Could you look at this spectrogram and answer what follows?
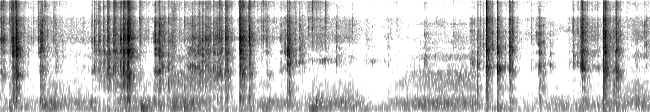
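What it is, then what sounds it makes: Dry laundry soap bar. A small blade scrapes and cuts thin shavings off a solid bar of dry, old brown laundry soap held in the hand. It makes crisp, bright crunching and tearing strokes that come in irregular bursts, with a brief quiet pause partway through.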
